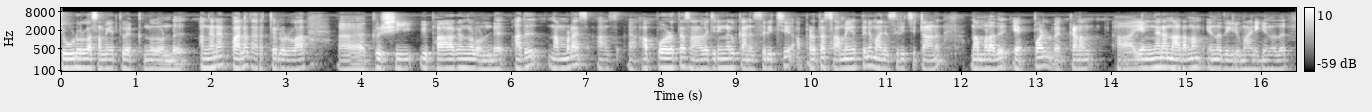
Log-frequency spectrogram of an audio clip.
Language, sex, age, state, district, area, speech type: Malayalam, male, 30-45, Kerala, Kottayam, rural, spontaneous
